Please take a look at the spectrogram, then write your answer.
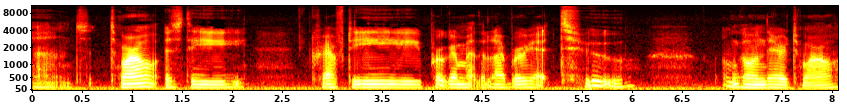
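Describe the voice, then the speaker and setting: Speaking at a very slow pace with fairly even intonation, a man is heard in a dry recording with no echo. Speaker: vlogger. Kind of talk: casual vlog chat. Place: home room. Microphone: phone near.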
